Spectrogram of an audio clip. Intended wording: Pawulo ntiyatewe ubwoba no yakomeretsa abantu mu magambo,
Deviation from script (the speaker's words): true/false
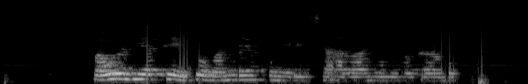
false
